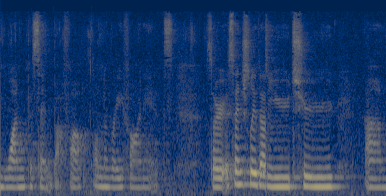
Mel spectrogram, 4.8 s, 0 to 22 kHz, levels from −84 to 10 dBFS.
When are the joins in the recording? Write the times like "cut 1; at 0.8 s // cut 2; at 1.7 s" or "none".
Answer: cut 1; at 3.3 s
